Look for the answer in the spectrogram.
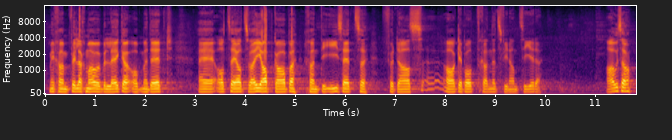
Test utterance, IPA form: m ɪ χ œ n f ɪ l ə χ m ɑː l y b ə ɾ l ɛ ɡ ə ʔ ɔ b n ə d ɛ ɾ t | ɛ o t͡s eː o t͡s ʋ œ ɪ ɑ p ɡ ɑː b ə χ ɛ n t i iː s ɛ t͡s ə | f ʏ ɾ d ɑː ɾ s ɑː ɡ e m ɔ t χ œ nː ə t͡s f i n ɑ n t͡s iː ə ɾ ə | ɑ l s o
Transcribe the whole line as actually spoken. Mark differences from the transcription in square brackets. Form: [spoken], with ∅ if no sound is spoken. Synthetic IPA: m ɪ χ œ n f ɪ l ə χ m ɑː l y b ə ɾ l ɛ ɡ ə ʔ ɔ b [m] ə d ɛ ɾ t | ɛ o t͡s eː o t͡s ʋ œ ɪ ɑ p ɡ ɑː b ə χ [œ] n t i iː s ɛ t͡s ə | f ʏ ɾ d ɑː [∅] s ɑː ɡ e [b] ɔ t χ œ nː ə t͡s f i n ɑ n t͡s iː ə ɾ ə | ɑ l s o

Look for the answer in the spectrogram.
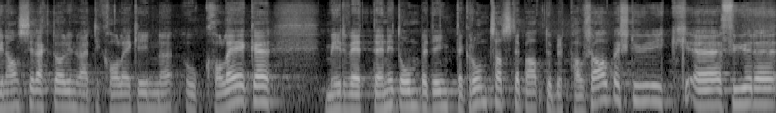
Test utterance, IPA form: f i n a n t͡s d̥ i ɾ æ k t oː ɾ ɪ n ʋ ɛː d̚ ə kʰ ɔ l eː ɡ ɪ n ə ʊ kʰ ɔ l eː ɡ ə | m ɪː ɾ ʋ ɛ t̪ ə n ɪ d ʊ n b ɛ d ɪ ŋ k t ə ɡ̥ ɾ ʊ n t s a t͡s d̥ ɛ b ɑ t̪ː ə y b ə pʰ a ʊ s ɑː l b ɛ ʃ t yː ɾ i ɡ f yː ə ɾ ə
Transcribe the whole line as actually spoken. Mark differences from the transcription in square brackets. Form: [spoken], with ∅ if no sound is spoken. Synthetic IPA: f i n [ɑ] n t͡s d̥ i ɾ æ k t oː ɾ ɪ n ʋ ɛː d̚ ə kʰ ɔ l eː ɡ ɪ n ə ʊ kʰ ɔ l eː ɡ ə | m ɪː ɾ ʋ ɛ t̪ ə n ɪ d ʊ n b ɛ d ɪ ŋ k t ə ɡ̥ ɾ ʊ n t s [ɑ] t͡s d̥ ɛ b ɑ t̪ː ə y b ə pʰ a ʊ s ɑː l b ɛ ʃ t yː ɾ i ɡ f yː ə ɾ ə

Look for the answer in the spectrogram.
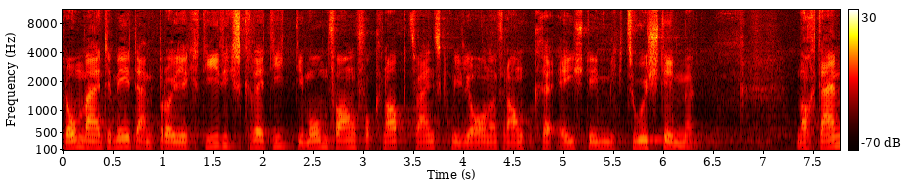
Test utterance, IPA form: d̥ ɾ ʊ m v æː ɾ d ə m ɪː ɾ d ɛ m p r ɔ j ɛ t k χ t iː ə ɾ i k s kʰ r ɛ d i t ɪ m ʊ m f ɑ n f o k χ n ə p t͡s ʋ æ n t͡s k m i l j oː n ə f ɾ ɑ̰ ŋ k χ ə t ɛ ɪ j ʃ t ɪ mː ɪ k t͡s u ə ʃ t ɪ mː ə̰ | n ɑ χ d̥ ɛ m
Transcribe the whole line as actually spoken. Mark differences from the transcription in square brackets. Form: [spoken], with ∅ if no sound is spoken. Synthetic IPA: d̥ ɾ ʊ m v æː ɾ d ə m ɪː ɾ d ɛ m p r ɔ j ɛ [∅] k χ t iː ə ɾ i k s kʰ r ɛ d i t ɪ m ʊ m f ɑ [ŋ] f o k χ n [ɑ] p t͡s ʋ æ n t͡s k m i l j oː n ə f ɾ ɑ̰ ŋ k χ ə [ʔ] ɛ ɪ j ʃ t ɪ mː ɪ k t͡s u ə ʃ t ɪ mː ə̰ | n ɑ χ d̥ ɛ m

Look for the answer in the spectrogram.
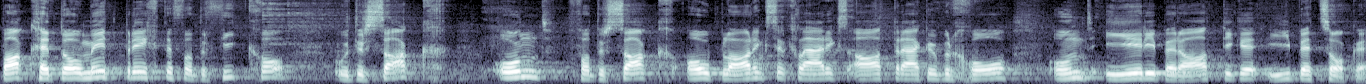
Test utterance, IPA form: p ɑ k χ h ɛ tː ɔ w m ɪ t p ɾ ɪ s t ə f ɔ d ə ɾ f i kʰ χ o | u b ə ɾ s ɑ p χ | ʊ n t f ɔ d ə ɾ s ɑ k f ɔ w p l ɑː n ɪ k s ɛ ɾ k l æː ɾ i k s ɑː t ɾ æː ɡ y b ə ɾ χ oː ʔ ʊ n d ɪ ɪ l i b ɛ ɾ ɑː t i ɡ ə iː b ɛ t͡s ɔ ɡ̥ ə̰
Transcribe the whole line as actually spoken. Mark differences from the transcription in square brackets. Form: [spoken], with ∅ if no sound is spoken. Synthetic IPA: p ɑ k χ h ɛ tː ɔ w m ɪ t p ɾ ɪ [χ] t ə f ɔ d ə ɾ f i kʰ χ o | u [d] ə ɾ s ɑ [k] χ | ʊ n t f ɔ d ə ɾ s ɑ k [χ] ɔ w p l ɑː n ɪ k s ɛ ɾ k l æː ɾ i k s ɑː t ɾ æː ɡ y b ə ɾ χ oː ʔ ʊ n d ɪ ɪ [ɾ] i b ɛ ɾ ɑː t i ɡ ə iː b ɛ t͡s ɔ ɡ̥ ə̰

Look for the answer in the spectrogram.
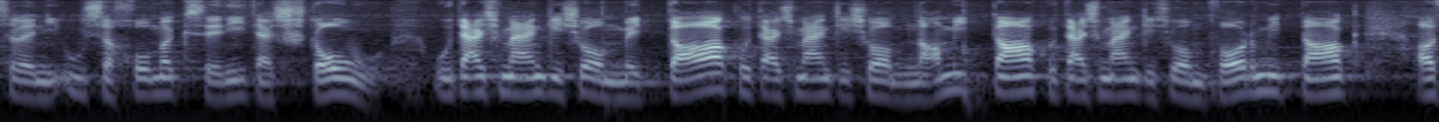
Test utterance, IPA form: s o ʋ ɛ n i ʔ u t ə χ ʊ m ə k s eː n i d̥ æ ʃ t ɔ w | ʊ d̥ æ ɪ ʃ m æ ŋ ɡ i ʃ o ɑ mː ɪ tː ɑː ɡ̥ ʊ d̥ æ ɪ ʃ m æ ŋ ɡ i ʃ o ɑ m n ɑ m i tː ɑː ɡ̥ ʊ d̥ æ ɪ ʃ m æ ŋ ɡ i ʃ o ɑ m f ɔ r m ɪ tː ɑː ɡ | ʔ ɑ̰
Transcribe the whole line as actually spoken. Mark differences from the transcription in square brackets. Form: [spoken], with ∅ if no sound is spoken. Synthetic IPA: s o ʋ ɛ n i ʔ u [s] ə χ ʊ m ə k s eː n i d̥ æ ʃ t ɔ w | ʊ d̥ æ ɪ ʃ m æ ŋ ɡ i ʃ o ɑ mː ɪ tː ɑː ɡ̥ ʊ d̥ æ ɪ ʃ m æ ŋ ɡ i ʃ o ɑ m n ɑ m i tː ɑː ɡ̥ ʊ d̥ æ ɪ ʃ m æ ŋ ɡ i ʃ o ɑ m f ɔ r m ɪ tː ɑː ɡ | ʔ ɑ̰

